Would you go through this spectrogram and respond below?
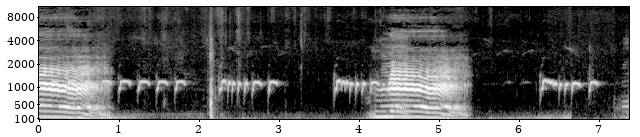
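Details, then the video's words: Cattle on a traditional village farm near a green rice field; two loud, drawn-out moos roughly four seconds apart, while quick bursts of short, high, hooked bird-like calls from other farm animals fill the gaps. "sound of cows"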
